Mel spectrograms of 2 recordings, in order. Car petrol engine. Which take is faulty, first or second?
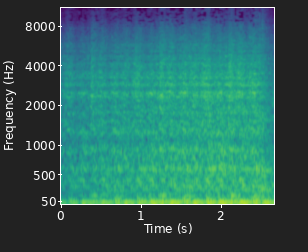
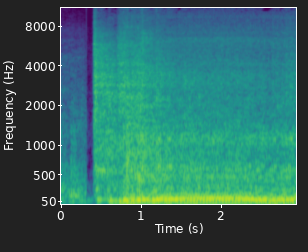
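second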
